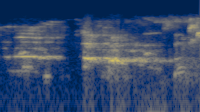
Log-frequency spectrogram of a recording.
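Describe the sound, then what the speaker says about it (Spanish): Several dogs bark and yip in the background while a voice talks over them. The barking comes in two bursts split by a short silence. "A lo mejor porque se escuchan ahí los perros de fondo"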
